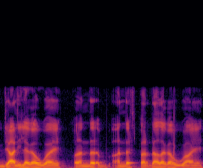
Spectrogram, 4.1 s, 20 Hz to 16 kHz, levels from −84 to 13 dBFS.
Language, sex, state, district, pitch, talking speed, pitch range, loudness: Hindi, male, Maharashtra, Washim, 105 Hz, 160 wpm, 100-110 Hz, -17 LUFS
